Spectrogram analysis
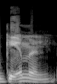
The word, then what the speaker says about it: Gaiman: Like if you take the like of Neil Gaiman, isn't it Gaiman you pronounce his surname?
